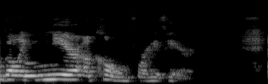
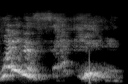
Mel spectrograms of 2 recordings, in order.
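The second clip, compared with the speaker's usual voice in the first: much higher, louder and slow, near a shout; stunned realization; 6 dB louder, slower than usual. Retold or imitated. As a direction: cry out in amazed disbelief. Realizing the mask works.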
